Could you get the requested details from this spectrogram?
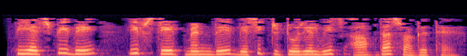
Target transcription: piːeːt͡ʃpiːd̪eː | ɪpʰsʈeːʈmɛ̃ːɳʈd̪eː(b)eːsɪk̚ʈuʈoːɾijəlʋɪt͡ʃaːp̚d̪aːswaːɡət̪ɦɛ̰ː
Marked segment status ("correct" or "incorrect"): correct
